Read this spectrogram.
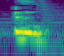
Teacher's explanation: L'une est IN, qui s'agit de la consonne finale, et sonne UN. C'est aussi un son nasal que l'air passe à travers votre nez.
